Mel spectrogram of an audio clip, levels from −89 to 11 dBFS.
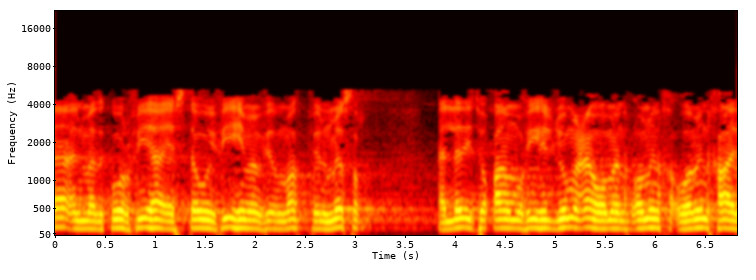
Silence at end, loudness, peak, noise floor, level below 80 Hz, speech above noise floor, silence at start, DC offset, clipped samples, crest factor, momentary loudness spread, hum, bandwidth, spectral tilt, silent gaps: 0 s; -15 LUFS; 0 dBFS; -38 dBFS; -46 dBFS; 24 dB; 0 s; under 0.1%; under 0.1%; 14 dB; 5 LU; none; 5.4 kHz; -12.5 dB/octave; none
